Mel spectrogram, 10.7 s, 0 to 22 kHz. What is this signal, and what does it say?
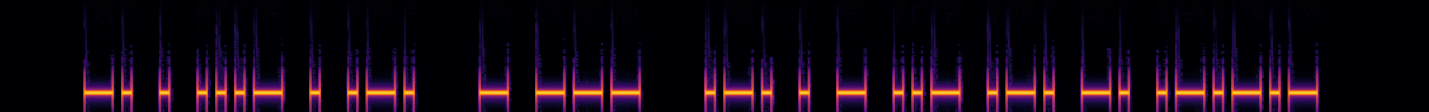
Morse code, heard as a keyed tone, about 17 wpm, 700 Hz. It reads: NEVER TO RETURN.
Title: Sentences from Top 800 Words 17wpm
